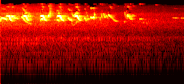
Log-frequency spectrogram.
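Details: High, sweet twittering from a sunbird in a garden: a tight burst of sharp, very high chirps that fades out within about a second.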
